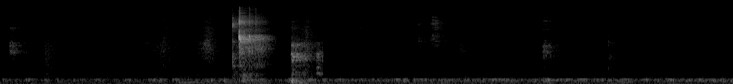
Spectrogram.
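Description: Spice containers and a plastic measuring spoon being handled: scattered soft rustles and clicks, with a loud clattering knock about two and a half seconds in and a smaller one just after, over a steady low hum.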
